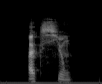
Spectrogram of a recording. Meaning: axion
- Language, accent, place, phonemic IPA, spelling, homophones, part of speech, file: French, France, Lyon, /ak.sjɔ̃/, axion, action, noun, LL-Q150 (fra)-axion.wav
